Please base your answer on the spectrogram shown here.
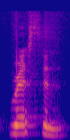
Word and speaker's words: wrestle: First word வந்து ரெசில், அது எப்படி ப்ரொனவுன்ஸ் பண்ணும், ரெசில்.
